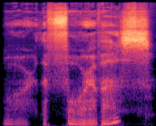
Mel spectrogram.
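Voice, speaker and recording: A man's voice: extremely low pitch, sing-song, slow pace, darkish tone, breathy edge, exaggerated voice. A man playing a teasing, flirtatious villain and doting father in an intimate romance audio roleplay. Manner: playful, smug, sarcastic teasing.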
